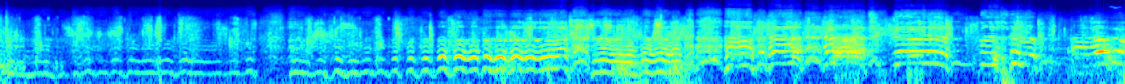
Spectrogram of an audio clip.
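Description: An elderly woman wails with a wavering voice.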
